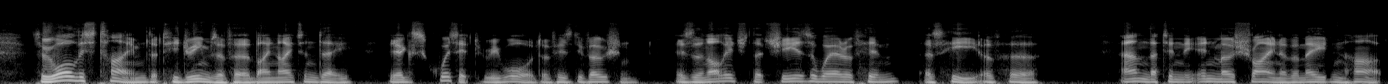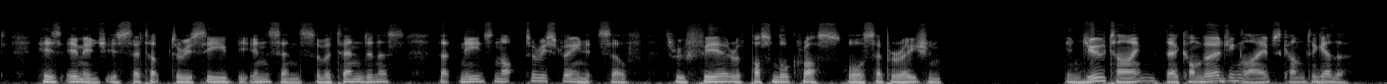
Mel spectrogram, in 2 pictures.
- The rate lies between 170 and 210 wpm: No, average, 160 wpm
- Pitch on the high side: No, low, 110 Hz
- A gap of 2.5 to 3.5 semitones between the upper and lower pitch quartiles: No, average, 4.0 semitones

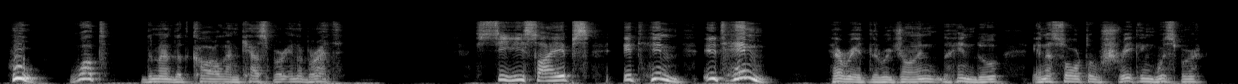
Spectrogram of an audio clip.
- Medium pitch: No, low, 125 Hz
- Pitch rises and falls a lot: Yes, wide, 7.1 semitones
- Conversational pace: No, slow, 120 wpm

